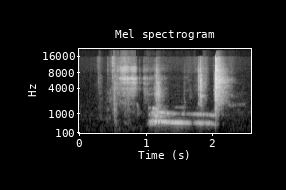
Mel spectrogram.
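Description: A dog gives a few yelping, howl-like vocalizations indoors, one stretched tonal cry between shorter bursts, fairly close and clear with no talking over it.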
